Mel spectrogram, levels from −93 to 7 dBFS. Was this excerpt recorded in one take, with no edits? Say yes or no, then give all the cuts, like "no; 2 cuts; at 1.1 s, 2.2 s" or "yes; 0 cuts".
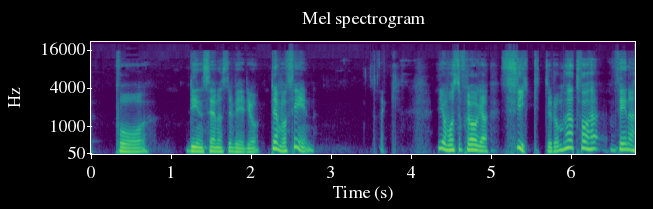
no; 1 cut; at 2.2 s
